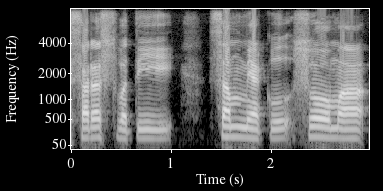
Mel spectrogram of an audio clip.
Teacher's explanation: ಅಂತ ಉತ್ತರ ಅಂದ್ರೆ ಸರಸ್ವತಿ ಸಮ್ಯಕು ಸೋಮ ಇದೆಲ್ಲ ಹೇಳುವಾಗ ಹಲ್ಲಿನ ಹತ್ರ ಬರುತ್ತೆ ಇದು ಸ ಪೂರ್ತಿ ಹಲ್ಲಿಗೆ ತಾಕಲ್ಲ ಸ ಅಂತ ಅಂತ ಆ ಹಲ್ಲು ಹತ್ರ ಬಂದು ಅಲ್ಲಿ ಗಾಳಿ ಒಂದು ಸ್ವಲ್ಪ ಪಂಪ್ ಅಪ್ ಆಗುತ್ತೆ ಅದು ಸ ಅಂತ ಅಂತ ಹೇಳಿ ಇದಕ್ಕೆ ದಂತ್ಯ ಅಂತಾರೆ ಹಲ್ಲಿನ ಇದು ನೋಡಿ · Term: ದಂತ್ಯಗಳು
